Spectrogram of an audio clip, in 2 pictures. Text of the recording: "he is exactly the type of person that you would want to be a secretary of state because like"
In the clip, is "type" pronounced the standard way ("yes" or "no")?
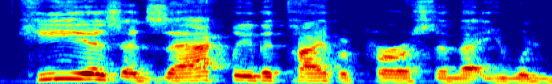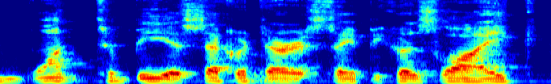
yes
